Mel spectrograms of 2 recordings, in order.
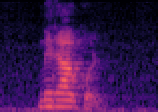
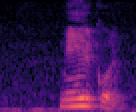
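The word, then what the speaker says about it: Mihirakula: वो अपने बेटे के द्वारा सक्सीड होता है, मिराकुल। मिहिरकुल या मिराकुल आप उसको बोल लो। ये स्पेलिंग आपको दिख रही होगी, आई थिंक मैं लिख देता हूँ, MIHIRKULA, मिहिरकुल।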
